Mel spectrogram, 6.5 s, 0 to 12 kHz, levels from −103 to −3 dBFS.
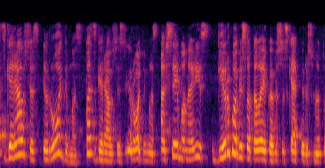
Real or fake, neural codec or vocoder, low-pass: fake; codec, 16 kHz, 16 kbps, FunCodec, trained on Chinese and English, 50 frames a second; 7.2 kHz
